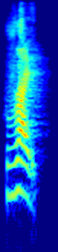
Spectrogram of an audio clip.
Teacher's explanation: Right. So round your lips for the R, change it to an I as in my, right, and bring the tongue up for a T sound at the end. Right. You can release the T, right, very lightly, or hold it, right, for a held T.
